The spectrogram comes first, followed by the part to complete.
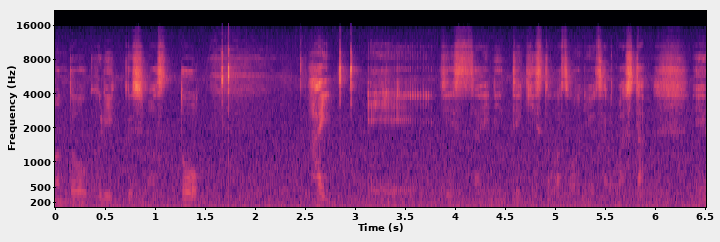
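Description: Soft, half-whispered muttering with breathy hiss, broken by a few sharp computer mouse clicks, some in quick pairs, as a header style is chosen from a menu.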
